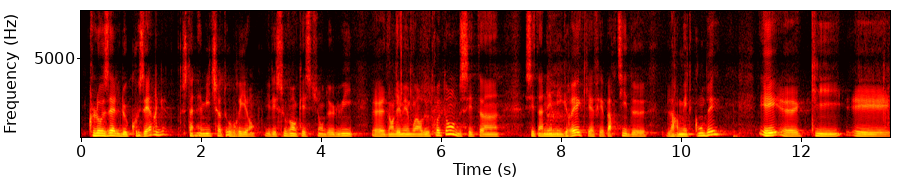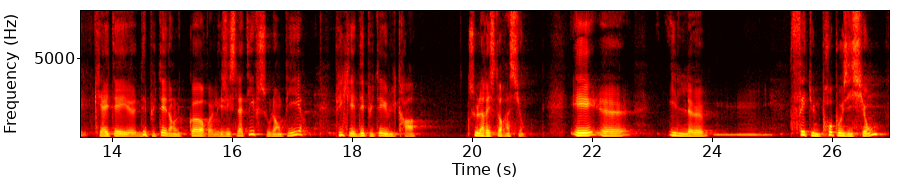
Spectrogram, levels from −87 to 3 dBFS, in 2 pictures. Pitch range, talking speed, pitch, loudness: 115-155 Hz, 125 wpm, 125 Hz, -26 LUFS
